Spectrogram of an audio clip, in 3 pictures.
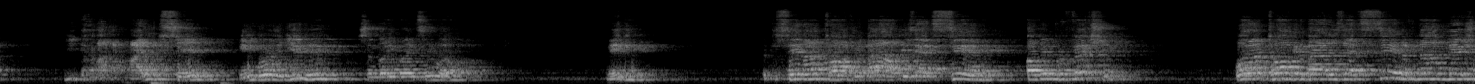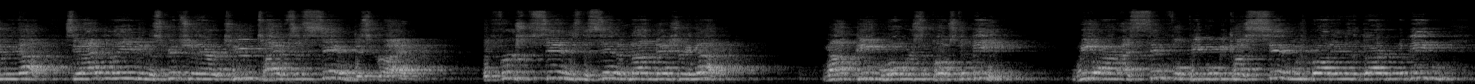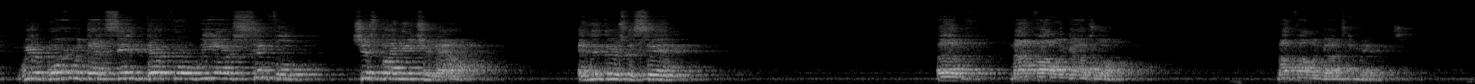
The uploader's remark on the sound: Sound issues week #2 of shut down.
